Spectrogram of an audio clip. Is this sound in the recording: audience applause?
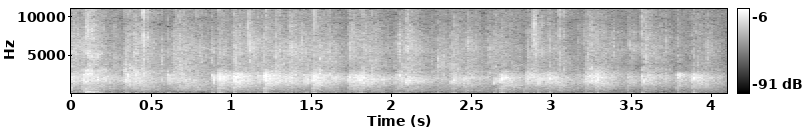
yes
